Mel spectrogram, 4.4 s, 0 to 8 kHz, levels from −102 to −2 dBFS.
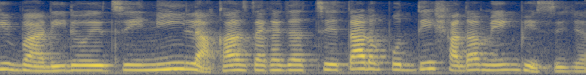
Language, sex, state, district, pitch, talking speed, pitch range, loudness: Bengali, female, West Bengal, Jalpaiguri, 205 Hz, 205 wpm, 195-225 Hz, -19 LUFS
